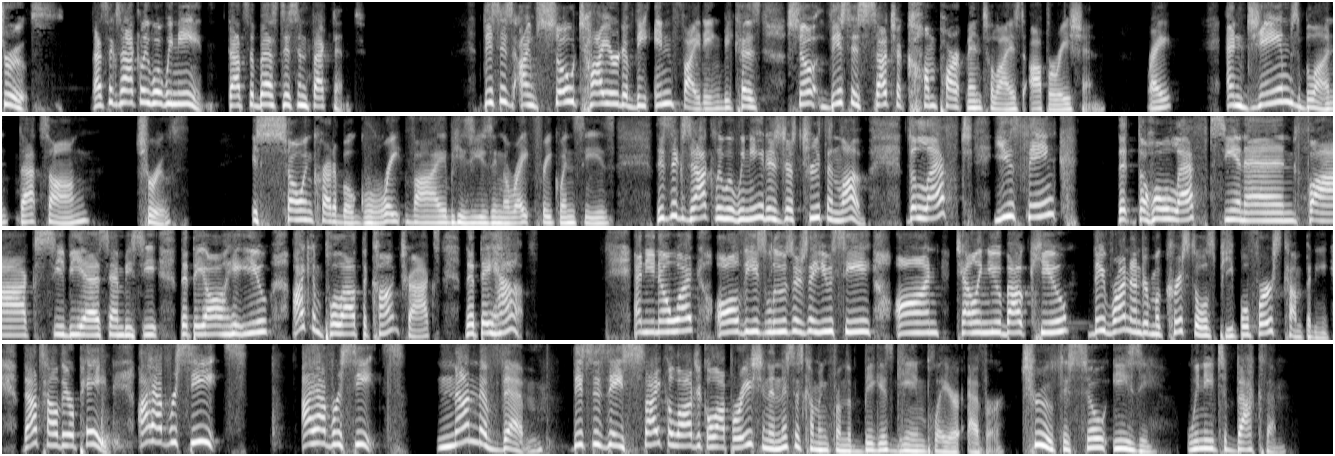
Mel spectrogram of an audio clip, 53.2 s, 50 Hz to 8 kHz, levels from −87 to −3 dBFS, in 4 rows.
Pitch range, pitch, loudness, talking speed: 180-285 Hz, 240 Hz, -12 LUFS, 155 wpm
